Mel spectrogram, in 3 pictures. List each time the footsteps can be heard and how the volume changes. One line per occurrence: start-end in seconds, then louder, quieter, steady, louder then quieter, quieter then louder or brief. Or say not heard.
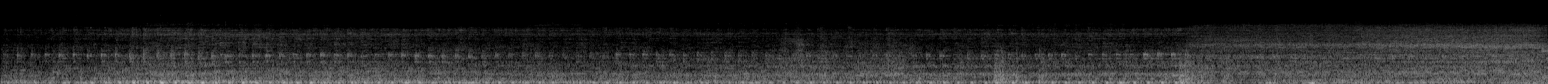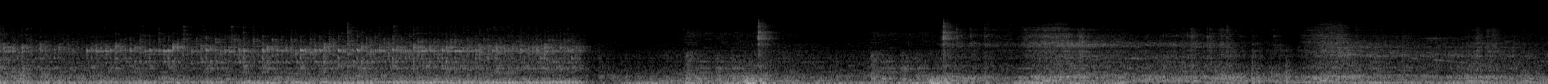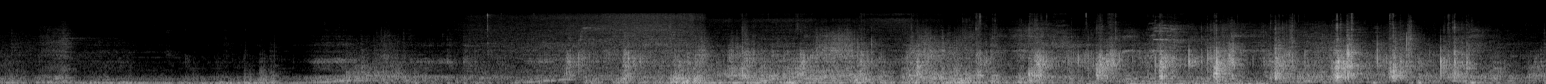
36.4-45.9 louder.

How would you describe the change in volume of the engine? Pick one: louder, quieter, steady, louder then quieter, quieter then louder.
steady.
